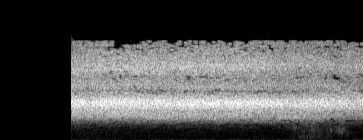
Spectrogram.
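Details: Cicada calling outdoors during grass cutting: after half a second of silence, a loud, steady, shrill buzz begins and holds without a break, with faint low rumbles beneath.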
